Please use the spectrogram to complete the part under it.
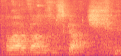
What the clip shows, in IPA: ə ˈlɑt əv ˈbɑtlz əv ˈskɑʧ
